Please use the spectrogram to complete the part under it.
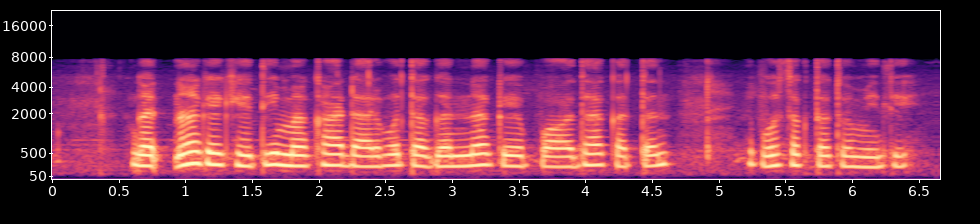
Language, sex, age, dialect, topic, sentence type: Chhattisgarhi, female, 41-45, Northern/Bhandar, agriculture, question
